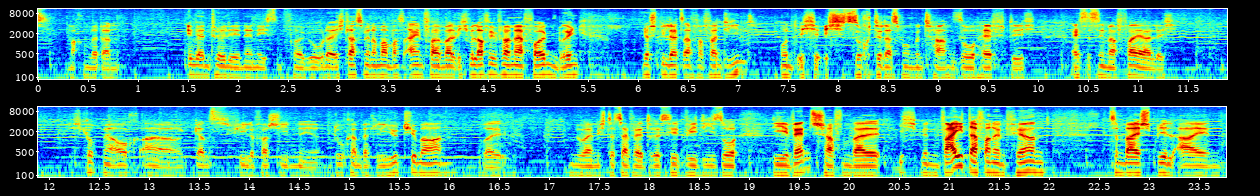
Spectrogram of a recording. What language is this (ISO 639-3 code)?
deu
